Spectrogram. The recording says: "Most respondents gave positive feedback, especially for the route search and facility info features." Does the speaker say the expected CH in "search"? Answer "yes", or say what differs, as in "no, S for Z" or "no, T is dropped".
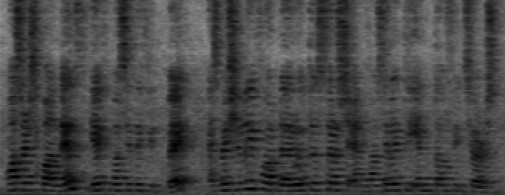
yes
